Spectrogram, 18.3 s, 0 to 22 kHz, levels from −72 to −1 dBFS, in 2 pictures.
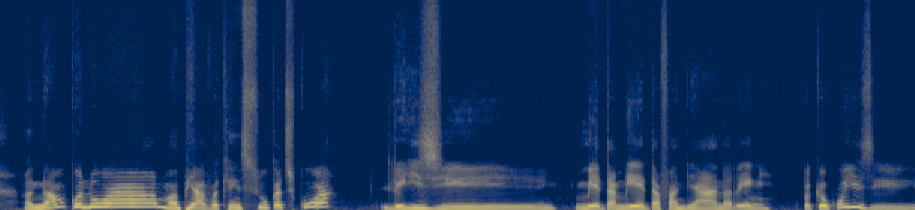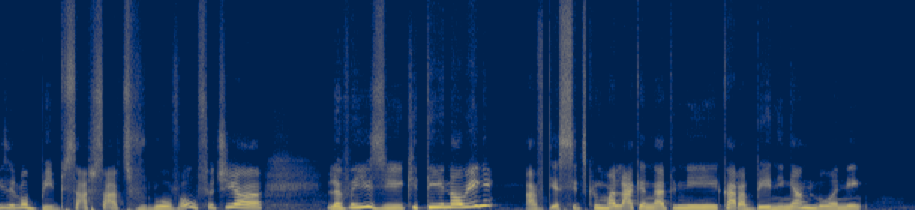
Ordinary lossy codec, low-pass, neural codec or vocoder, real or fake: none; none; autoencoder, 48 kHz, 32 numbers a frame, DAC-VAE, trained on Japanese speech; fake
